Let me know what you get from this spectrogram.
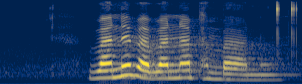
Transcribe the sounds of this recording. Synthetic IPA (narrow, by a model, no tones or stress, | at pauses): βanɛβaβanapʰambaːnɔ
